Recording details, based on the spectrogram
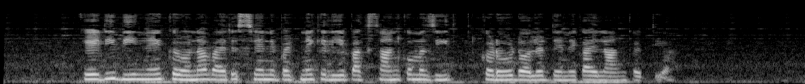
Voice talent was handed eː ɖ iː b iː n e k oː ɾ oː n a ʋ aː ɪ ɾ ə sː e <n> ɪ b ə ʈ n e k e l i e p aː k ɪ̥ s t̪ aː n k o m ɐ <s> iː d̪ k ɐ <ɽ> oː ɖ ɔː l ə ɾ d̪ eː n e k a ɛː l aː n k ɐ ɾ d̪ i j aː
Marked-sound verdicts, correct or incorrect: correct, incorrect: z, correct

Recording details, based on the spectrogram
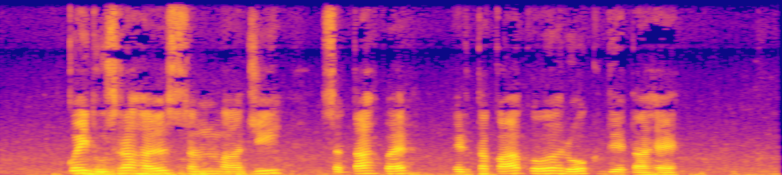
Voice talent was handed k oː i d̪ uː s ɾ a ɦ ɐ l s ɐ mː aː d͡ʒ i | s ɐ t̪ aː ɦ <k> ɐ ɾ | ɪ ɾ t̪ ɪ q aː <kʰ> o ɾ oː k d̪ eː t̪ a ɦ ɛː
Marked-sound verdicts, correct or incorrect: incorrect: p, incorrect: k

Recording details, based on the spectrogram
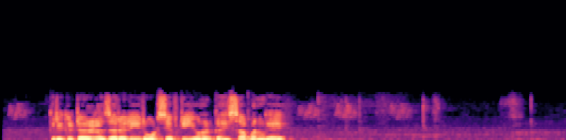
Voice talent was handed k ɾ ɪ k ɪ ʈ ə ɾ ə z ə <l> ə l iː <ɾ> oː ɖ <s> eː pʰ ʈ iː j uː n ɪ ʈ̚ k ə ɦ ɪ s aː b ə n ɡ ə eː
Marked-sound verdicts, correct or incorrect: incorrect: ɾ, correct, correct

